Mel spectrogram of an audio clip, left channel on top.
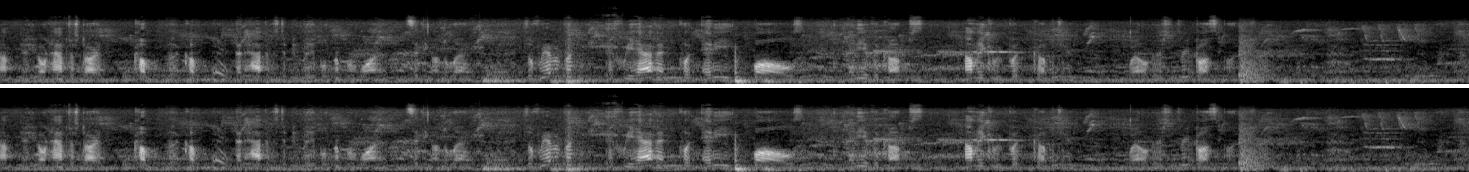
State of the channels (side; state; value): both; identical; correlation 1.00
